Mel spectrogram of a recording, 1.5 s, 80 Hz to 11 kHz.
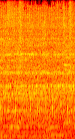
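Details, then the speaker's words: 2011 Volkswagen EOS 2.0 TSI after OEM PCV/crankcase breather valve and timing cover gasket replacement fixing a vacuum leak: steady smooth idle with no stumble, miss or hiss; misfire fixed, running normally. "It's fixed. Bingo."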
